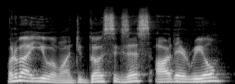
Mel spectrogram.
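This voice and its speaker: A man hosts a livestream, chatting casually with viewers and telling stories in a theatrical, dramatic way. His mid-range voice is expressive, and he speaks at a quick pace.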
